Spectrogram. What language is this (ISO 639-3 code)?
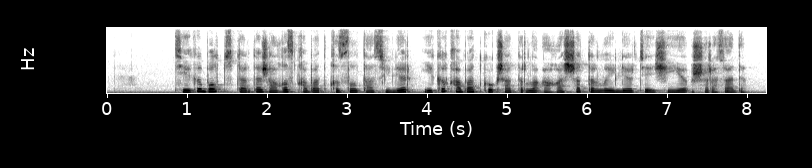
kaz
